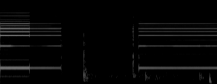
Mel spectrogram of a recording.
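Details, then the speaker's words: Vehicle wiper fault, with ignition and wipers on: probing pins 1 and 9, the top connectors in the green plug, gives a steady high continuity tone that cuts out and returns as the probes touch. Earth path present. "So, we're going to check pin one and pin nine. They are both the top collectors in this green plug and they both got an earth path."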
